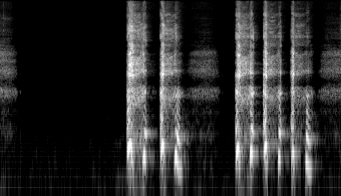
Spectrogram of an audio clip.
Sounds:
Cough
